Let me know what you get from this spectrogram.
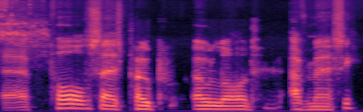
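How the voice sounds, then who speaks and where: Male stream host, low dry voice, jokey chuckling delivery reading chat aloud. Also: slow, a little mellow, dry recording.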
